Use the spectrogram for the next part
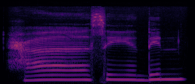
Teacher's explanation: Hasidin da huruf da cara membacanya itu ujung lidah menempel di bagian belakang gigi atas. Ujung lidah menempel di belakang gigi atas, tidak di bagian langit-langit tengah ujung lidahnya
